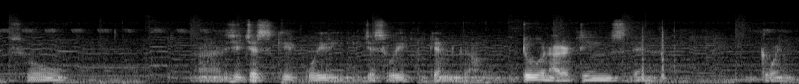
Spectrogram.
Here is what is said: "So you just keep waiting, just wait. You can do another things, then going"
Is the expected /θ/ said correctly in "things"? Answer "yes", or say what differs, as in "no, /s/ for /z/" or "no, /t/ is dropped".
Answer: no, /t/ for /θ/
